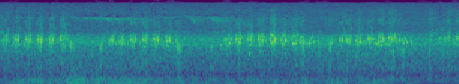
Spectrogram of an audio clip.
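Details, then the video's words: Stork chicks calling out from hunger once the adult has left: fast, high-pitched, chattering begging notes that swell and fade in waves, over a gusty low background rumble. "storklets hungry"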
